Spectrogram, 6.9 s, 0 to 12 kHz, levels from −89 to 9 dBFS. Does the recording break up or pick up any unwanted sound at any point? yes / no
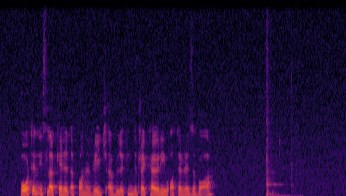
yes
